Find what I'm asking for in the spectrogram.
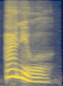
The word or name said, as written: annual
